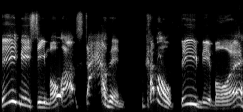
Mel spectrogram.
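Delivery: high pitch with wide pitch swings. Asked to do it again, reprising the voice of the Little Shop of Horrors plant. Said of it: "I did the voice of the plant in the Little Shop of Horrors".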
